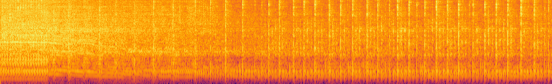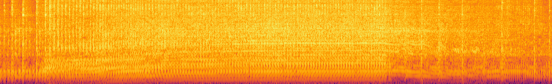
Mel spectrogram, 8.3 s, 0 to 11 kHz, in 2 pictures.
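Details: SRM-210 trimmer after carb replacement with new filter, plug, fresh gas and handle: small two-stroke burbles at steady idle, climbs cleanly to a high buzzing rev and settles back smoothly; normal idle and revving.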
